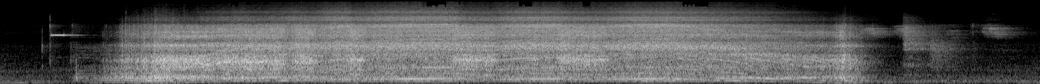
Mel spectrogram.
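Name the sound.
mixer grinder coarsely grinding sliced ivy gourd (kundri)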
